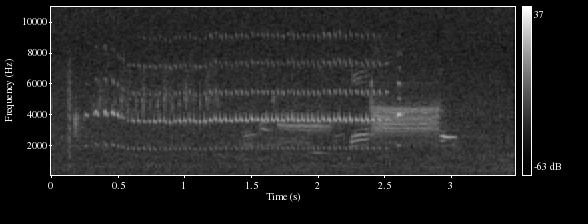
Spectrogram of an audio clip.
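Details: Killdeer performing a broken-wing distraction display, feigning injury, on Iona Island, Richmond, British Columbia, Canada, on June 17, 1995: a long, high, thin trilled call held steady for about three seconds, ending in a brief sharper note.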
